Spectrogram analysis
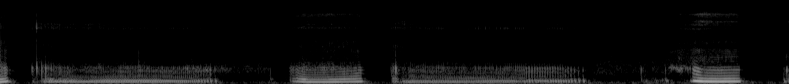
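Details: Slow, drawn-out snoring breaths with a rough, snorting tone, about 15 a minute, from a tired, sleepy female pug, a flat-faced dog.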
